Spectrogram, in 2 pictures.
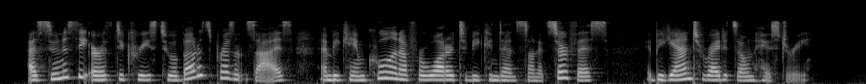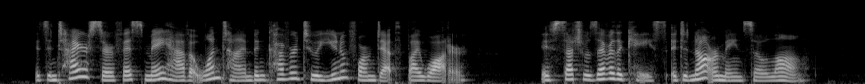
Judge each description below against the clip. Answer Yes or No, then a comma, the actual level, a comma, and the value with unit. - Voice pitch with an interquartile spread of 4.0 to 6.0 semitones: No, average, 3.5 semitones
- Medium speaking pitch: No, high, 205 Hz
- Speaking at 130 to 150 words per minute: No, average, 200 wpm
